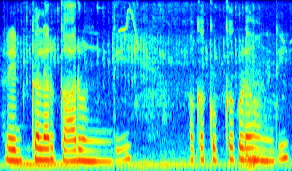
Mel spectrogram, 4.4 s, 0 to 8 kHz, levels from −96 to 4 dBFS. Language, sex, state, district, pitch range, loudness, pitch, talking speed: Telugu, female, Andhra Pradesh, Annamaya, 175-205 Hz, -17 LUFS, 190 Hz, 95 wpm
